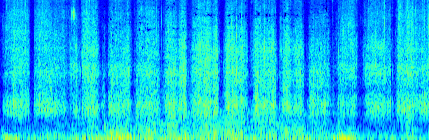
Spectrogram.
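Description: Long nails scratch along the rope coils of a pink and purple sisal rope-wrapped cat toy. The result is a steady run of rough, dry rasping strokes with brief pauses between them, full and bright across the range with a low rumble underneath.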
